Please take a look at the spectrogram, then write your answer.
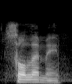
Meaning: instrumental plural of sůl
- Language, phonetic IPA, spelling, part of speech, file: Czech, [ˈsolɛmɪ], solemi, noun, Cs-solemi.ogg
